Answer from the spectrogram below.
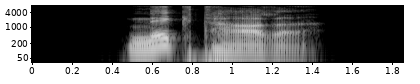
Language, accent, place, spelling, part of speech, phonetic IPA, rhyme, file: German, Germany, Berlin, Nektare, noun, [ˈnɛktaːʁə], -ɛktaːʁə, De-Nektare.ogg
- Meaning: nominative/accusative/genitive plural of Nektar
